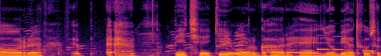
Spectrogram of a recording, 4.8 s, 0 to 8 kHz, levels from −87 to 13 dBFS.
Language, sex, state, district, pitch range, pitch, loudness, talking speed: Hindi, male, Chhattisgarh, Balrampur, 105-115 Hz, 110 Hz, -13 LUFS, 140 wpm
